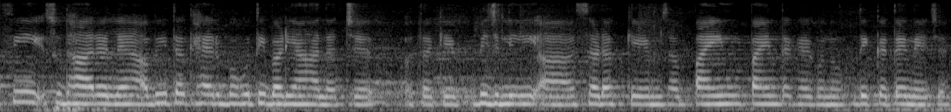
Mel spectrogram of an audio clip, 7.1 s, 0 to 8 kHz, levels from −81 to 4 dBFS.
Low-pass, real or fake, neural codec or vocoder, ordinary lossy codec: 7.2 kHz; real; none; MP3, 48 kbps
